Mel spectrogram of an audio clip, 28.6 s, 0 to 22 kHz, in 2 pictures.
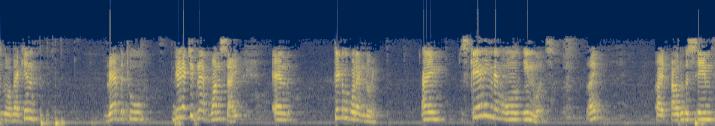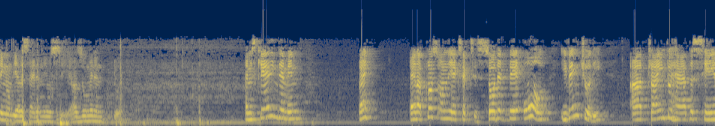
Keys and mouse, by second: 0.0 Tab, 0.0 click, 0.9 z, 1.2 c, 5.1-6.8 drag, 7.8 click, 12.3-13.4 middle drag, 14.0 c, 14.9 a, 15.6 c, 17.1 middle click.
